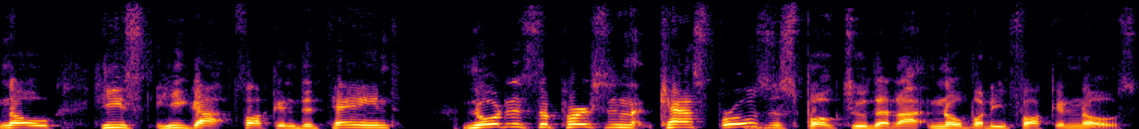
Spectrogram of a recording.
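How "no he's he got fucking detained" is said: ordinary talk, nothing marked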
